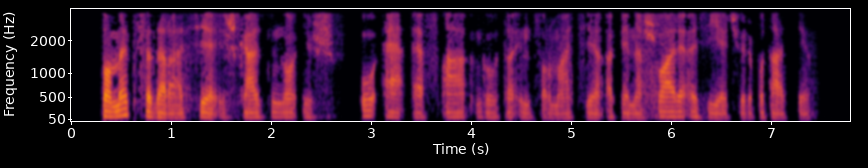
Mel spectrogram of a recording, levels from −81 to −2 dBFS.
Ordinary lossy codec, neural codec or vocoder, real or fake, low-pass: AAC, 16 kbps; none; real; 3.6 kHz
